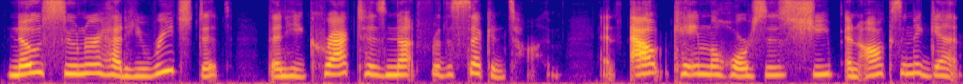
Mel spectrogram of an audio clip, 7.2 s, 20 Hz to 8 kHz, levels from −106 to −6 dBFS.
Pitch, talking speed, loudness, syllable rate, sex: 255 Hz, 200 wpm, -23 LUFS, 5.2 syllables/s, female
